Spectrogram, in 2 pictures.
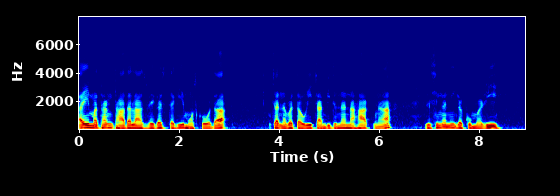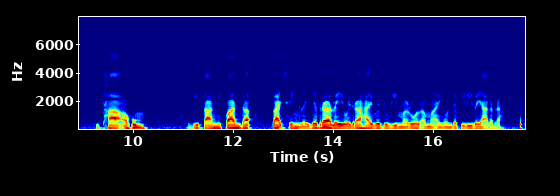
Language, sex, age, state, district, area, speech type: Manipuri, male, 18-30, Manipur, Kangpokpi, urban, read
